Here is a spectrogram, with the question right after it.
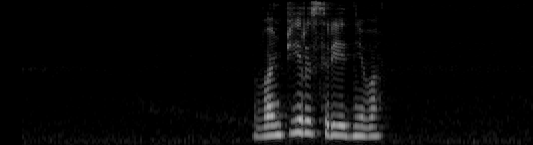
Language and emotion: Russian, neutral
